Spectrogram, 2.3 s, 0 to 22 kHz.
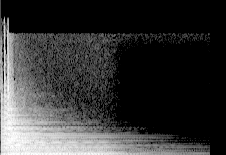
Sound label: C 7th Flat 5th C down, chord; C7b5 strummed; JGuitar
